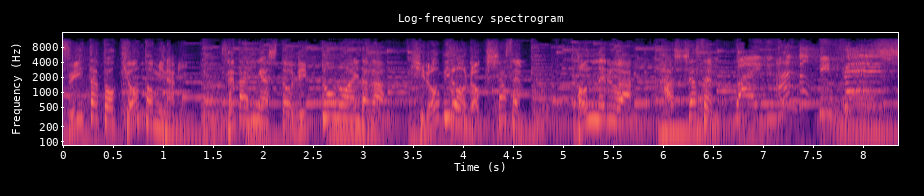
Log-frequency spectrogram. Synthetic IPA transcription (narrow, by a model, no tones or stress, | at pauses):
t͡sɨit̪at̪o̞kʲo̞ːt̪o̞mʲina̰mʲḭse̞t̪açiɡaɕi̥t̪o̞ɾʲit̪ːo̞ːno̞aid̪aɡa | çiɾo̞bʲiɾo̞ɾokɯ̥ɕasẽ̞ŋ | t̪õ̞nːe̞ɾɯ̟βahaɕːasẽ̞wajd̪ɦãnd̪opipɾe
